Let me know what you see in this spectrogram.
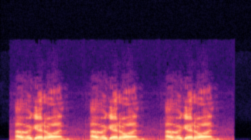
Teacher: Do you hear how the words have and good receive the stress?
